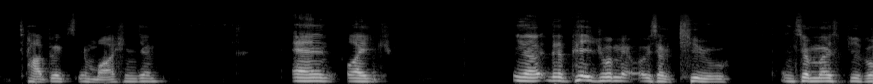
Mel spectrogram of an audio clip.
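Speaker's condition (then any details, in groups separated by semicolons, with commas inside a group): Cerebral palsy; mild speech impediment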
